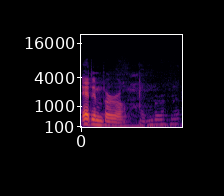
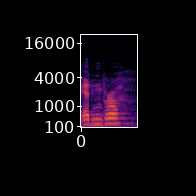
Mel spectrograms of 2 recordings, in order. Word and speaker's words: Edinburgh: Edinburgh, which I didn't realize that some people say Edinburgh and some people say Edinburgh and it's spelled like Edinburg.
